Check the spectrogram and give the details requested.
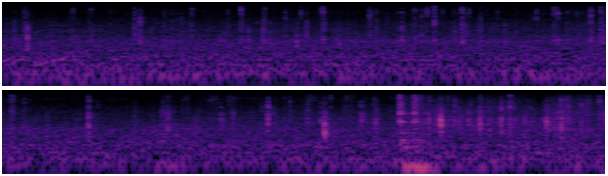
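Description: Fried rice sizzling and crackling in a hot wok. About five seconds in a spatula bumps and starts stirring and scraping through the rice, and the sound gets louder.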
